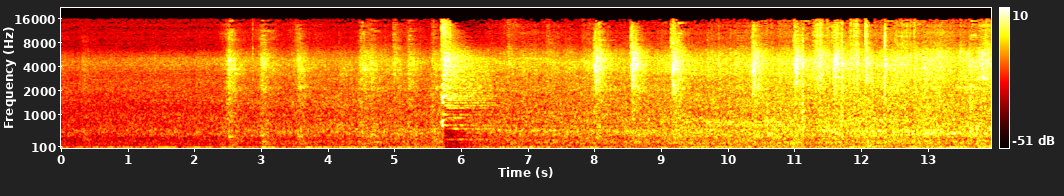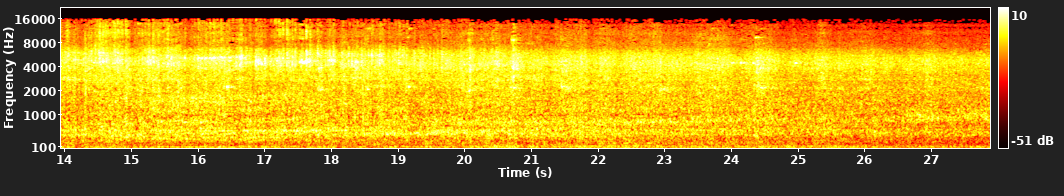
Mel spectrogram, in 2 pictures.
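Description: A locomotive engine rumbles steadily as it approaches and passes close by.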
